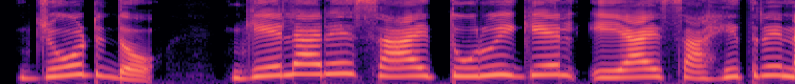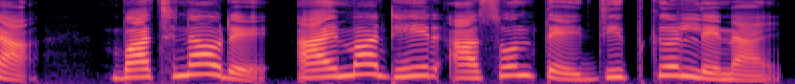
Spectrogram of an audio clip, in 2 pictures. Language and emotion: Santali, neutral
